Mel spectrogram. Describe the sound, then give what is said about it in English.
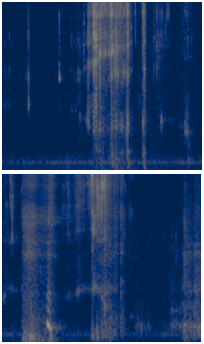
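Someone crunches a salt and vinegar potato chip: a few loud, brittle crunching bites separated by short pauses, with softer chewing in between and no talking. “I'm going to give them a salt and vinegar sound so that they can compare it.”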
